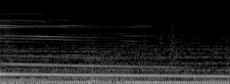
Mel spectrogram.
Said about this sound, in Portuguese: Se estava escuro, ele uivava no muro.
